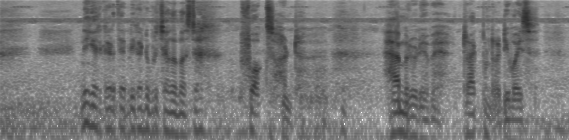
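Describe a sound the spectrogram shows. A man speaks in a strained, breathless voice close by.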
